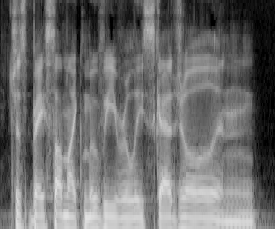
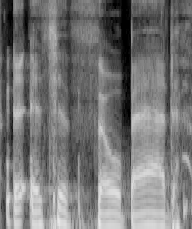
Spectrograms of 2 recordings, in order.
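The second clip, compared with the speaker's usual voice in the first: campy voice; 3 semitones higher, slower than usual. Pretend. Friends voicing the pet Zelda, slow camp voice. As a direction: draw it out like a camp diva.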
